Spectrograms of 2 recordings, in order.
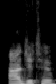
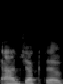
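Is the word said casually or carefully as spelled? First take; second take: casually; carefully. First: The word is said in a relaxed everyday way. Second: The word is said carefully, following its spelling. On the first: This is the normal everyday pronunciation. "I say adjective" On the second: This follows how the word is spelled. "when I'm spelling it, I say adjective"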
